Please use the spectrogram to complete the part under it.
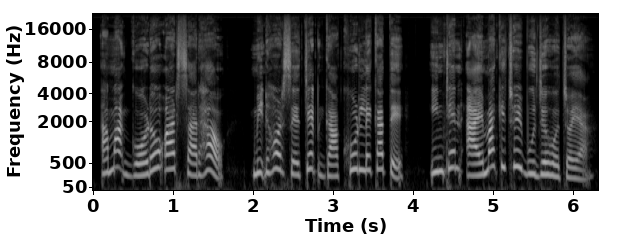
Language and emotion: Santali, happy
